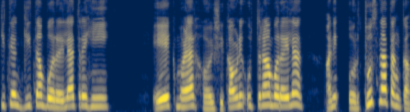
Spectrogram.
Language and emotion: Goan Konkani, disgusted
